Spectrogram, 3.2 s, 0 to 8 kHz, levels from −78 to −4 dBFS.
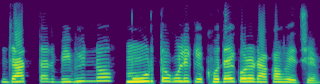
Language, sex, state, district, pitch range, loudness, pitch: Bengali, female, West Bengal, Jalpaiguri, 255-295 Hz, -13 LUFS, 275 Hz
